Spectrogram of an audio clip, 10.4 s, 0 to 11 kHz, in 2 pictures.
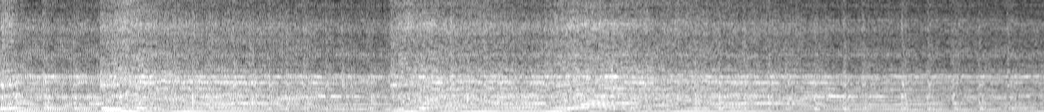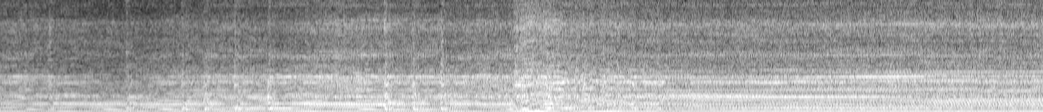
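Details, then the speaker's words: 1980 Suzuki TS125 two-stroke after a carburetor clean: buzzes and surges up in revs by itself, holding high and hunting, not stopped by the ignition switch; runaway engine blamed on an air leak, crank seals suspected. "and that my friends is what the problem is here how it throttled up so that's what we're gonna have to diagnose that right there is an air leak at its finest"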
